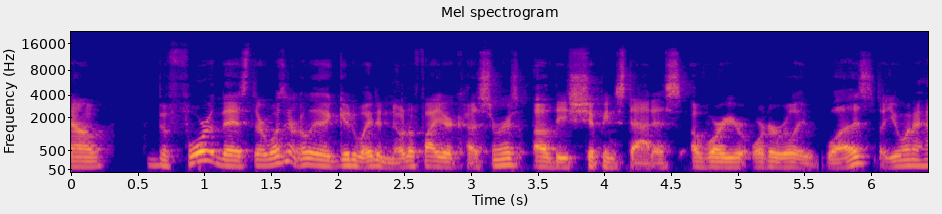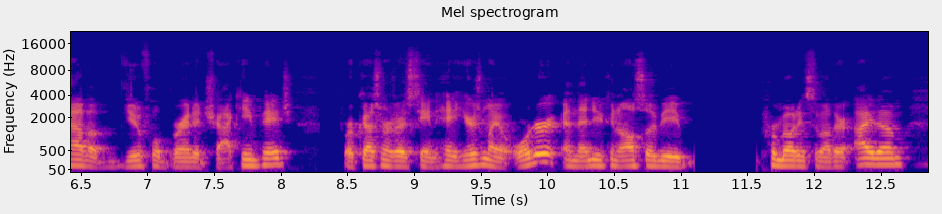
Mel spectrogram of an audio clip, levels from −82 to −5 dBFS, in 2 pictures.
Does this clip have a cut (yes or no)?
yes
